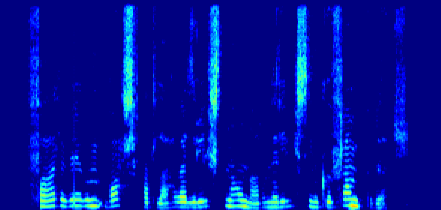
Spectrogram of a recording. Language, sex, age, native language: Icelandic, female, 40-49, Icelandic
